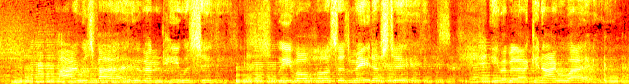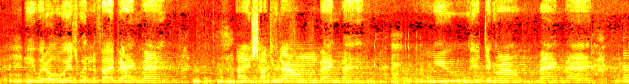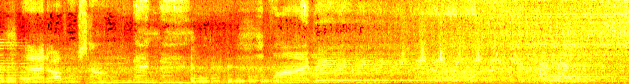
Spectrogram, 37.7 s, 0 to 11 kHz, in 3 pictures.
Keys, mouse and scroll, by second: 0.1-2.4 middle drag, 5.5 ctrl+r, 15.7-18.1 middle drag, 18.3 a, 19.6-21.5 drag, 20.4-22.3 right drag, 21.0-23.4 middle drag, 24.0 KP_3, 25.2 e, 27.1-30.4 middle drag, 30.4-32.1 drag, 31.7-35.4 middle drag, 35.8 middle click, 37.0 KP_3.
